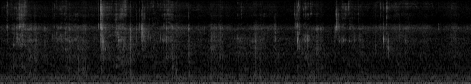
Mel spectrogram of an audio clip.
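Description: Close-up crunching and chewing of a battered fried oyster with a crisp, flaky panko-style crust: many small, irregular crunches with wet mouth sounds.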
